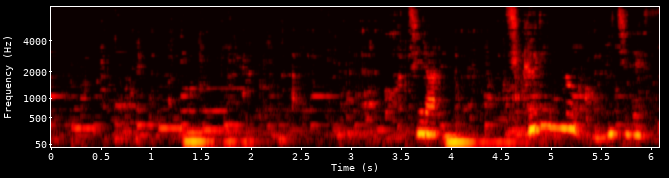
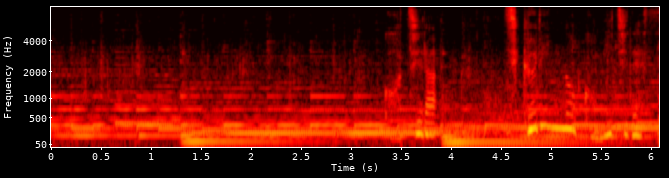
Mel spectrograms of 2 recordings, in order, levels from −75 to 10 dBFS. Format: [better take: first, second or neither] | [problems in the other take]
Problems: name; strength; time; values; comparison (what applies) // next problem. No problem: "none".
second | noise reduction (classical method WPE with log-MMSE)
